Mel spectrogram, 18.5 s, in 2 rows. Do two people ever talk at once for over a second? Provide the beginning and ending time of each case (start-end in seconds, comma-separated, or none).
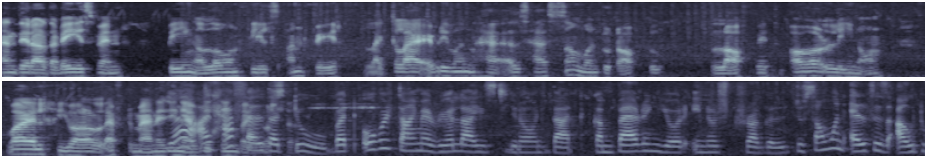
10.9-12.2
